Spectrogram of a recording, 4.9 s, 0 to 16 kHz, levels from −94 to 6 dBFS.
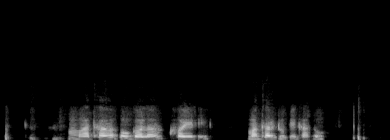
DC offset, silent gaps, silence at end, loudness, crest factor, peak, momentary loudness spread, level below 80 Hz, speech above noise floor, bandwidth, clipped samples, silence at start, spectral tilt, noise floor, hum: under 0.1%; none; 0.4 s; -21 LUFS; 20 dB; -4 dBFS; 19 LU; -70 dBFS; 30 dB; 3.9 kHz; under 0.1%; 0.85 s; -10 dB/octave; -50 dBFS; none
